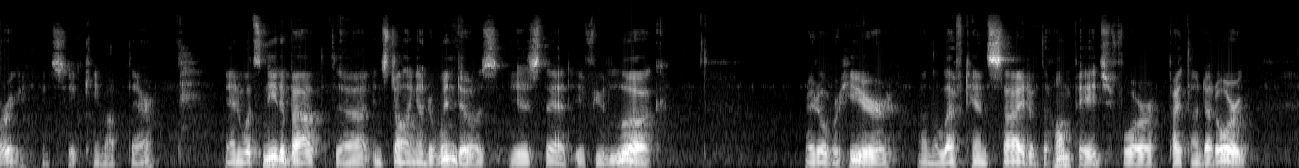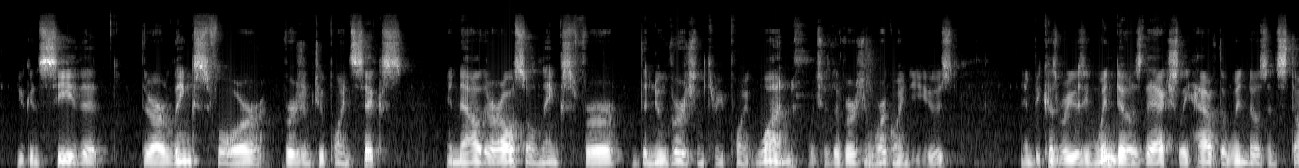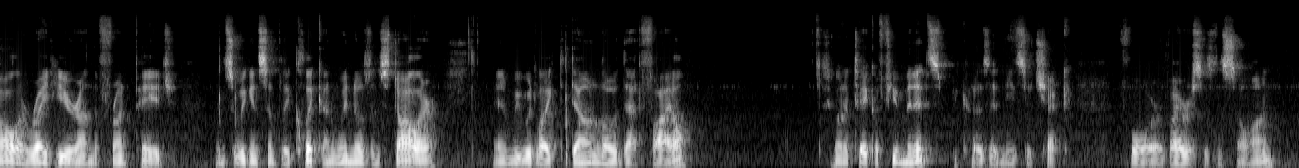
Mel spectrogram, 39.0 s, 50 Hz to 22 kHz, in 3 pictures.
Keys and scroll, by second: 0.0-1.1 typing.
